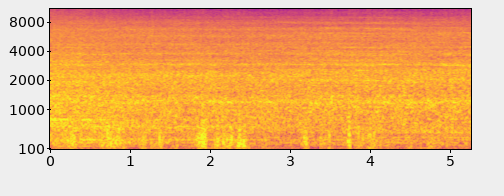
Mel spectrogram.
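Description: Empty container freight train behind a WAG-7 electric locomotive running past close by, gathering speed: a loud, steady rush of wagon and wheel noise with a few irregular knocks of wheels over rail joints.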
